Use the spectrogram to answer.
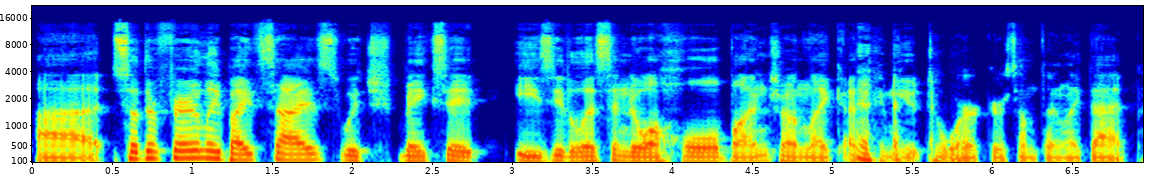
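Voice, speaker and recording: A man's voice: lowish voice, a little fast, a little mellow, no echo, studio quality. A man chatting as an interview guest, explaining his creative work in a loose, thinking-aloud way. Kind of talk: casual interview chat, explaining.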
